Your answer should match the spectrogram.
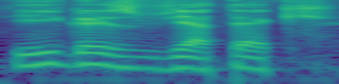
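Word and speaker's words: Iga Świątek: Iga Swiatek, é a polonesa, número um do mundo.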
